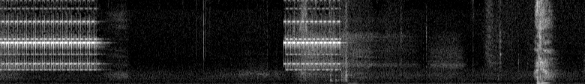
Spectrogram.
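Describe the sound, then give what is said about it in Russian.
A telephone rings during a call to a home, with two bursts of bright, buzzy electronic ringing separated by a long pause, followed by a short, faint noise near the end. “Боря звонит Полине домой.”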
